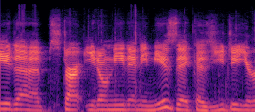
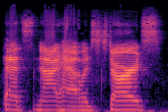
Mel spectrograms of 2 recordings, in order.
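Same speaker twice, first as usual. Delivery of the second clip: ordinary talk, nothing marked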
